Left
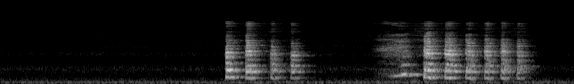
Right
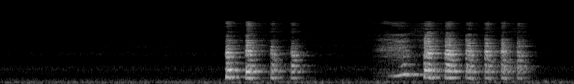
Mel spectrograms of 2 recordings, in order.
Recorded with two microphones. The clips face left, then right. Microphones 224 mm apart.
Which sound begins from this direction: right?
Laughter, at 2.2 s.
